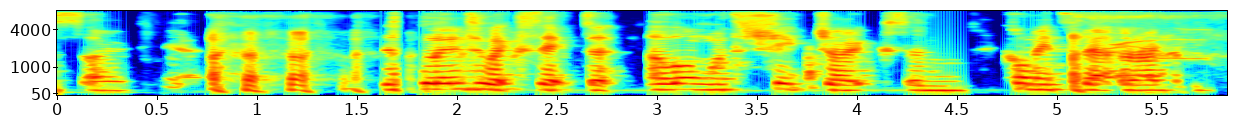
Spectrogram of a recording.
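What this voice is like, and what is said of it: New Zealand accent. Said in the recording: “your Kiwi accent”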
